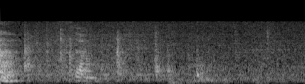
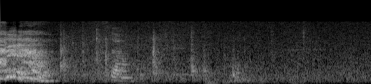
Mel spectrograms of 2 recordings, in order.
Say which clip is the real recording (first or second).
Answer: second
